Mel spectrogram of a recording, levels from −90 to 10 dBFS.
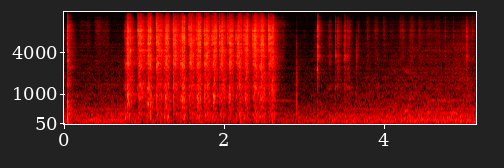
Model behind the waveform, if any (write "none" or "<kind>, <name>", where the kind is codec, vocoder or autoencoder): autoencoder, DAC-VAE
